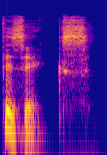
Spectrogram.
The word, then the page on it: physics: British English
